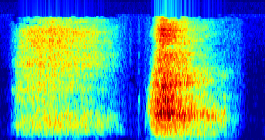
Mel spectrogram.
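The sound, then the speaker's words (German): Forceful breathing, with exhalation stronger than inhalation: two long, breathy rushes of air separated by a short pause, the second starting harder and louder than the first, with no talking. “und atme genauso, auch kraftvoll, gerne, wenn ich es brauche. Auch ein bisschen mehr aus als einatmen.”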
